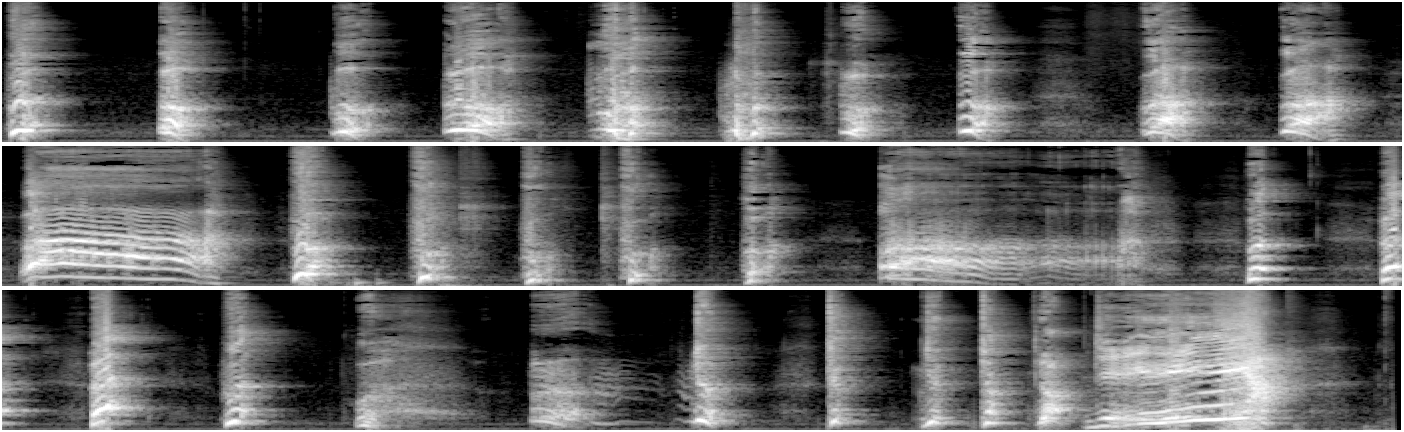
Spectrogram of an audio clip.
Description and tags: (Male) Grunts and Yells
hy-ya, male, yell, scream, yells, grunt, man, anime, grunts, oof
